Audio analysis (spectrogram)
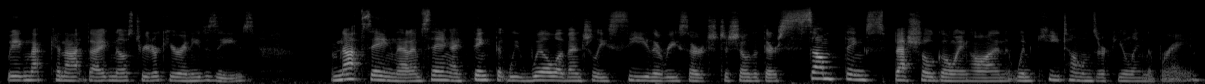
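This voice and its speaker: Woman, health coach, chatty, rambling, bright forceful voice, slightly low, voice recovering from illness. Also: steady tone, moderate pace. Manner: chatty, rambling, with many restarts. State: voice still recovering from being sick. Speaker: health coach and show host. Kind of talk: casual live Q&A chat.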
